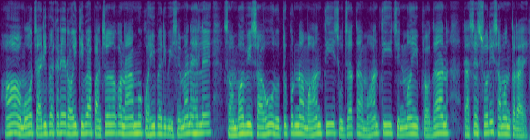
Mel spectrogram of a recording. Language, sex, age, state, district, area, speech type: Odia, male, 18-30, Odisha, Jajpur, rural, spontaneous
